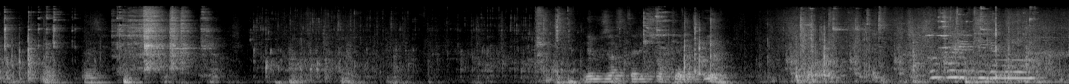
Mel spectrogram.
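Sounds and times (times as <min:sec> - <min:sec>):
dishes and cutlery clattering as a table is cleared: 0:00.0 - 0:02.3, 0:05.3 - 0:10.6
running water: 0:02.5 - 0:06.6
speech: 0:05.8 - 0:07.4, 0:09.4 - 0:10.5.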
